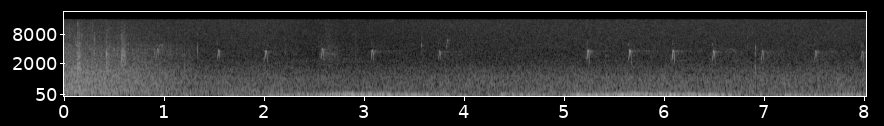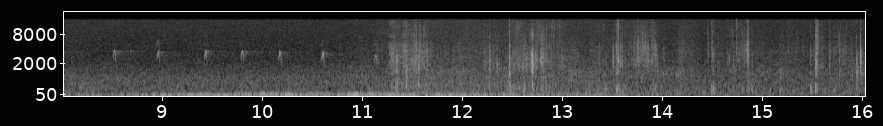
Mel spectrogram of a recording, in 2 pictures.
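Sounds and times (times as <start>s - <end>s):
crackling rustle: 0.0s - 1.4s, 11.1s - 16.0s.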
